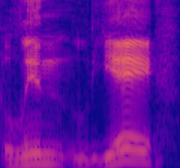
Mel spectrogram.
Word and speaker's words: Lin Lie: By the way, do want to note that I am aware it's pronounced like Lin Lie, but unfortunately that doesn't sound like V, so I can't even make the pun if I say Lie hand.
